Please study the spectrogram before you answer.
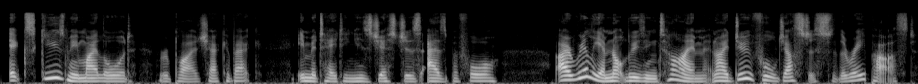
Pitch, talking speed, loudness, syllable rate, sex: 165 Hz, 165 wpm, -20 LUFS, 5.3 syllables/s, female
